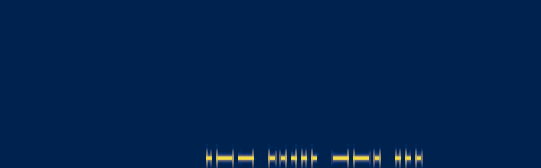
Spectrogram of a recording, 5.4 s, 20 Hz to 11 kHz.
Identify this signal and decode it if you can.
Morse code, heard as a keyed tone, about 20 wpm, 700 Hz. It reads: W5GS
